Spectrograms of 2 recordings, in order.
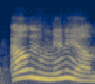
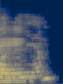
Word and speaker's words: aluminium: Now, aluminium, as the Brits say. Aluminium.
